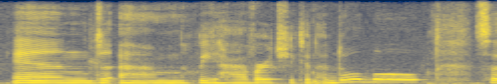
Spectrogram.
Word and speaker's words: adobo: They really love adobo. How do you pronounce it again? Adobo. Adobo. Yeah. Yes. Oh, it's like adobe, but with an O at the end.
